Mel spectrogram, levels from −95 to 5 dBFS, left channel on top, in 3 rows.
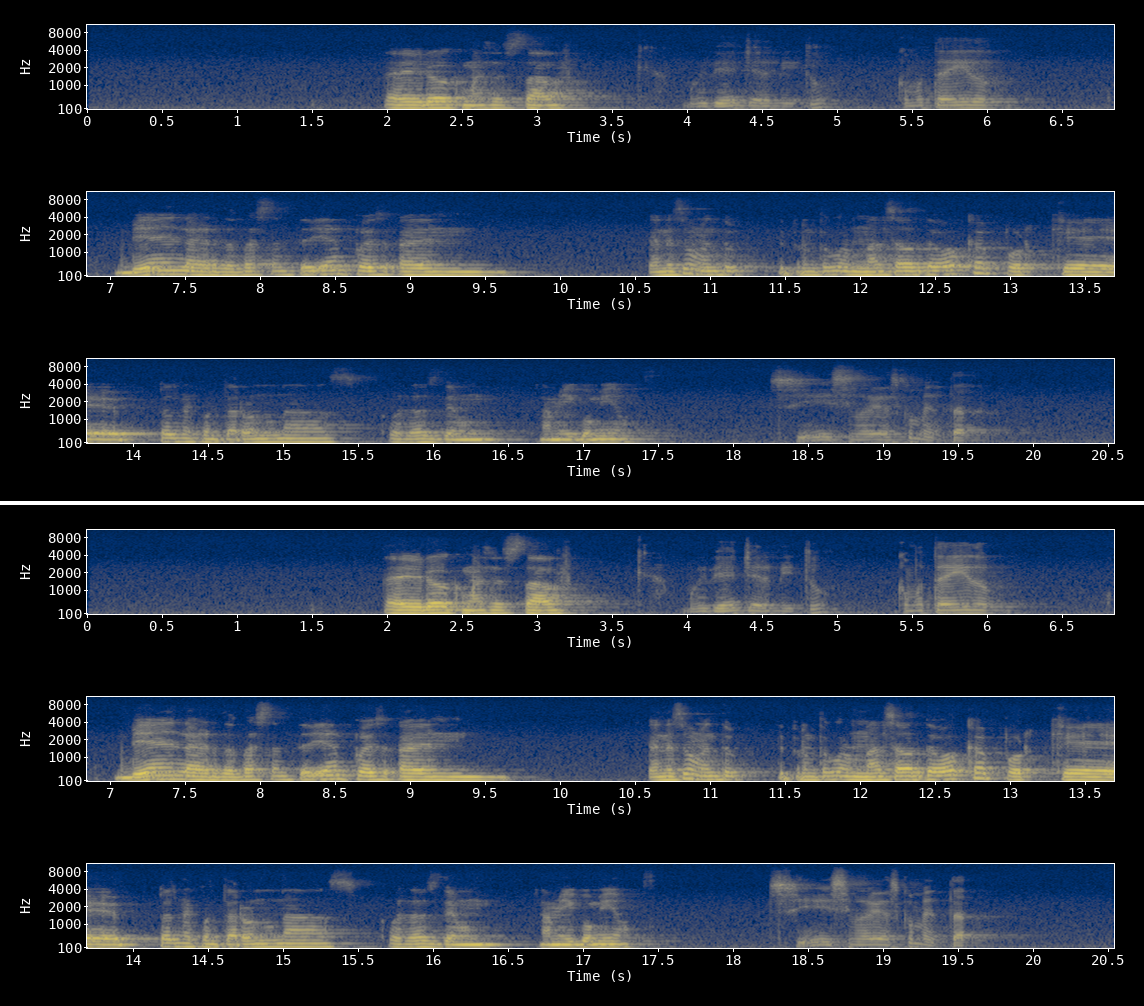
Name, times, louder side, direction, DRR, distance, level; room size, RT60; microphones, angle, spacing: voice 1, 2.0-3.2 7.0-9.7 10.6-17.3, right 3 dB, 45° right, 9 dB, 0.5 m, -19 dB
voice 2, 3.7-5.0 5.4-6.1 18.2-19.5, right 2 dB, 85° right, 7 dB, 1.1 m, -33 dB
29.5 x 10.0 x 2.8 m, 0.91 s
head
